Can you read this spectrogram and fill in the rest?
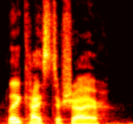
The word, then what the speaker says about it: Leicestershire: I know how to say it. – Do you really? – Yeah. – What is it? – Leicestershire. – Yep. What he said.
